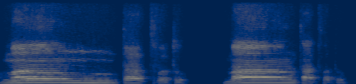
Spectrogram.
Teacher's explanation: Então, mam, quando eu fecho os lábios é mã. Quando eu não fecho os lábios, eu solto o som pelo, né, com auxílio aqui do nariz, aí ele vira uma nasal.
